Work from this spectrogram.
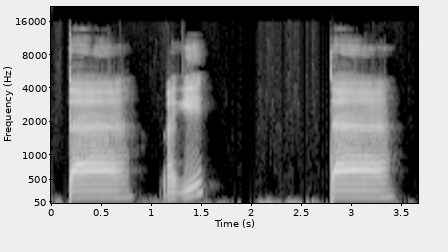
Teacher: Ta te ta. Pangkal lidahnya di bawah. Rongga mulutnya terbuka sehingga vokal A-nya bebas keluar dengan tipis. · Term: huruf ta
